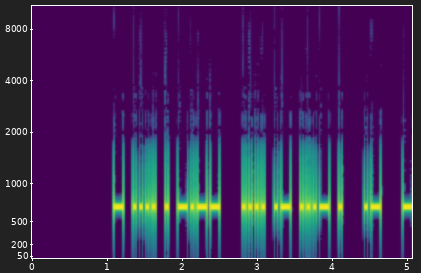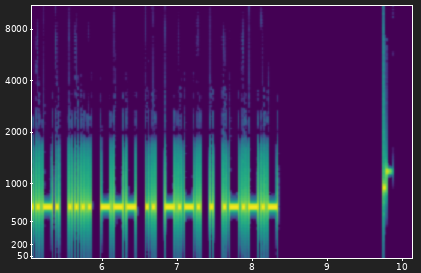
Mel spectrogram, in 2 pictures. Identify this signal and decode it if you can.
Morse code, heard as a keyed tone, about 28 wpm, 700 Hz. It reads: THEY HAVE A CHOICE.
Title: Sentences from Top 900 Words 28wpm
